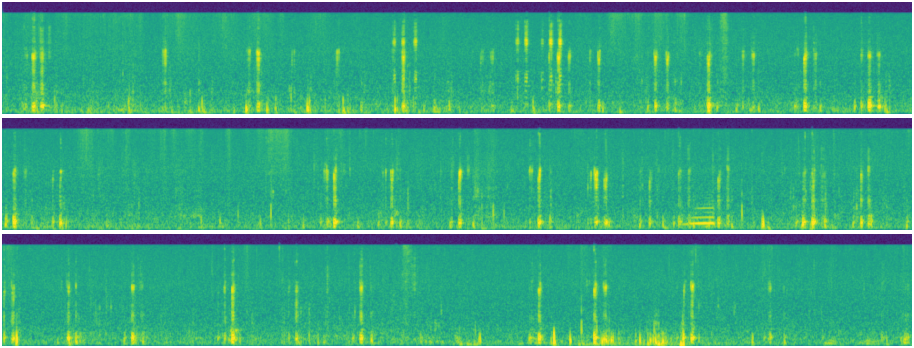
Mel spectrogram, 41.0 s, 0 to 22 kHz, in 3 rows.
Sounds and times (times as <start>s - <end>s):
Bleat: 0.3s - 0.8s, 3.7s - 4.0s, 5.8s - 6.3s, 7.2s - 9.0s, 9.8s - 12.3s, 12.9s - 14.6s, 18.5s - 18.8s, 21.5s - 24.6s, 25.6s - 26.7s, 29.2s - 29.4s, 32.6s - 32.9s, 36.2s - 36.4s, 37.5s - 37.8s.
